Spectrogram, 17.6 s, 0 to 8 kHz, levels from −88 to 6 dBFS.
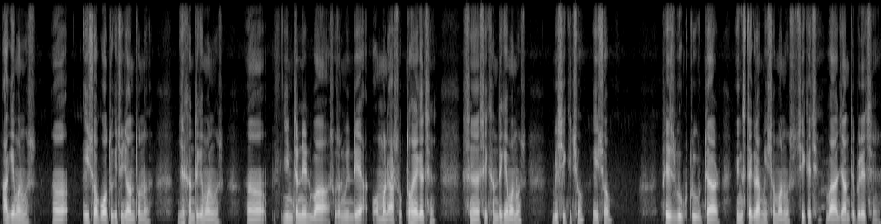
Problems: constant background noise, background conversations at intervals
